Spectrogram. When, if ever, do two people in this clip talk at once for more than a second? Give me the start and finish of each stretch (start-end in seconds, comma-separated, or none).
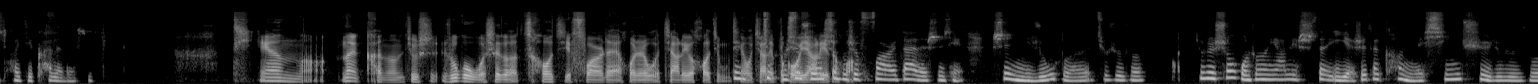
7.3-8.6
